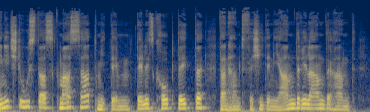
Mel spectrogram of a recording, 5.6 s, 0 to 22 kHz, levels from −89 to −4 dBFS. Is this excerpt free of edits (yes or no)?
no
